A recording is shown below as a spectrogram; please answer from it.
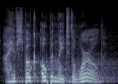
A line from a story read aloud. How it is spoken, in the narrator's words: Jesus replied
